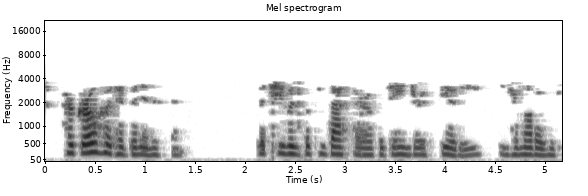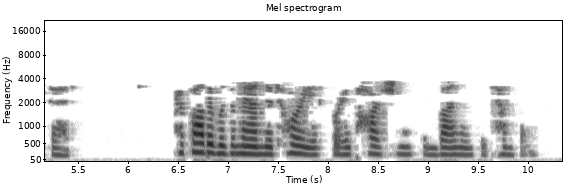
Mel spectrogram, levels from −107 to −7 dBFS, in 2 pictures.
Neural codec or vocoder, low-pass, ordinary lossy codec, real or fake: vocoder, 44.1 kHz, 128 mel bands every 512 samples, BigVGAN v2; 3.6 kHz; MP3, 16 kbps; fake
